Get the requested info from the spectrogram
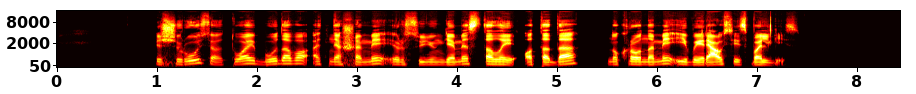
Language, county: Lithuanian, Vilnius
